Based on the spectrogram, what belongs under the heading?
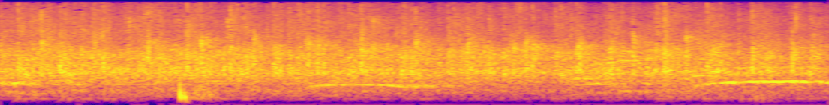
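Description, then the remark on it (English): A crowd claps steadily and densely for several seconds, a sustained wash of many hands applauding, with faint voices and a brief low thump partway through. “Clap your hands and thank God for what did not happen.”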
